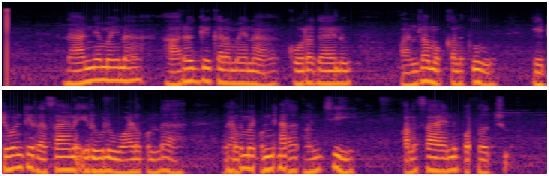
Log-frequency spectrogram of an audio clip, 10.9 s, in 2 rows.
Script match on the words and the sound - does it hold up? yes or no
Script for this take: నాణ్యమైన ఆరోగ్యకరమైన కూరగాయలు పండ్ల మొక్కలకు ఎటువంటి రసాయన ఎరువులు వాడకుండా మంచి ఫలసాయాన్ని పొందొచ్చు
no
